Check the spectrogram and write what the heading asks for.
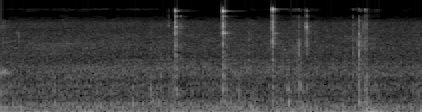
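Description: A few faint, spaced clicks from a hand ratchet and Torx bit turning the screws that hold a mass airflow sensor in its plastic airbox housing, over a low steady rumble.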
